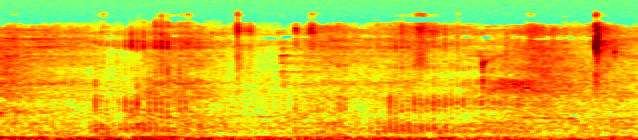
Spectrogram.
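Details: Purring of a stray cat that approached wanting to be caressed after playing with another cat; continuous low, throbbing purr with a fast pulsing rhythm and only faint rustling above it.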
